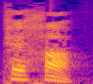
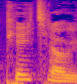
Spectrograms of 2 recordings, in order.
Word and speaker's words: pH: 그래서 pH는 이거 예전에 저도 그렇게 배웠지만 예전에 선생님들은 폐하 뭐 이렇게 얘기하는데 폐하라는 말 안 씁니다. 예, 폐하라고 안 하고 그냥 pH라고 읽어요. 예. 물론 어떤 전공에서는 어떻게 할지 모르겠는데 화학에서는 폐하라고 안 합니다. pH라고 합니다.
